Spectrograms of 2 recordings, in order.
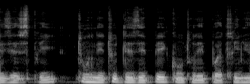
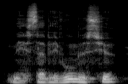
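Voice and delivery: usual speaking voice

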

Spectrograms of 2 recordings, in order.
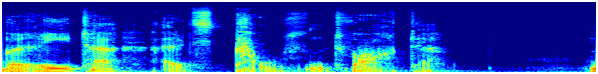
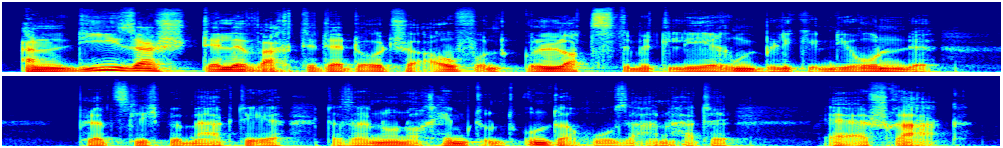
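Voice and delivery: usual speaking voice

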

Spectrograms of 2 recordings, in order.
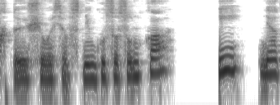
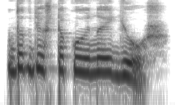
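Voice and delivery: near tears; 6 semitones higher than usual. A narrator's reading. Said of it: "Танюшка чуть не плакала".

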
